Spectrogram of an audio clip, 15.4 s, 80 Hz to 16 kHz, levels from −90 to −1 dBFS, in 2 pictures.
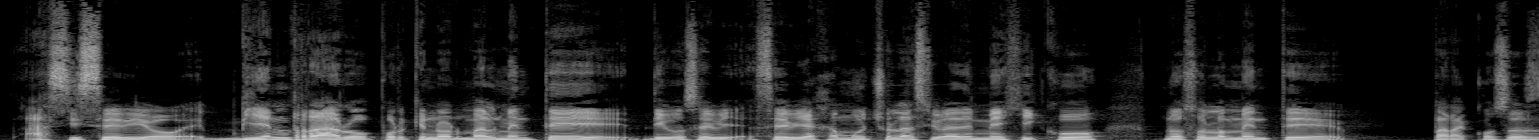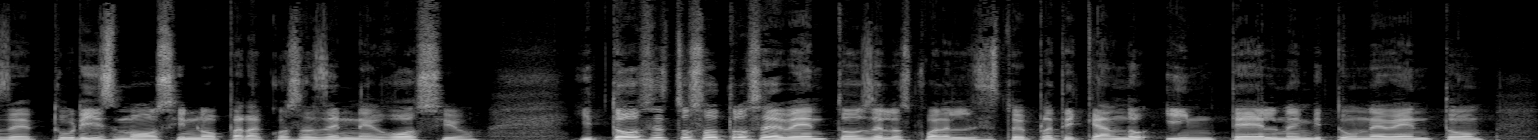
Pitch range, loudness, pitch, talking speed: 125-145 Hz, -25 LUFS, 130 Hz, 170 wpm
